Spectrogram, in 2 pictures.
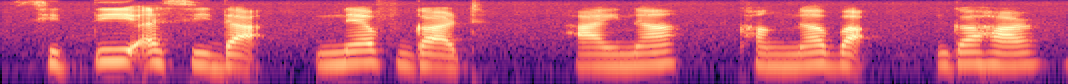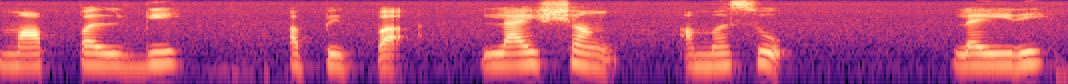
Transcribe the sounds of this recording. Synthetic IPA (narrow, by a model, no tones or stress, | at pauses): sitiɐsidɐ̰ | nepʰɡaɾd | hajnɐ | kʰɐŋnɐbɐ̰ | ɡɐɦaɾmapːɐlɡi | ɐpik̚pɐ̰ | lajsɐŋ | ɐ̰mɐsu | lɐjɾi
